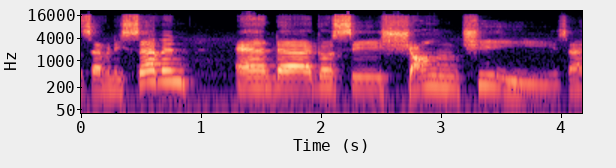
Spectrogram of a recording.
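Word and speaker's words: Shang-Chi: week for episode 77 and uh go see shang chi is that how you say it chongchi that's how you say it all right folks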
